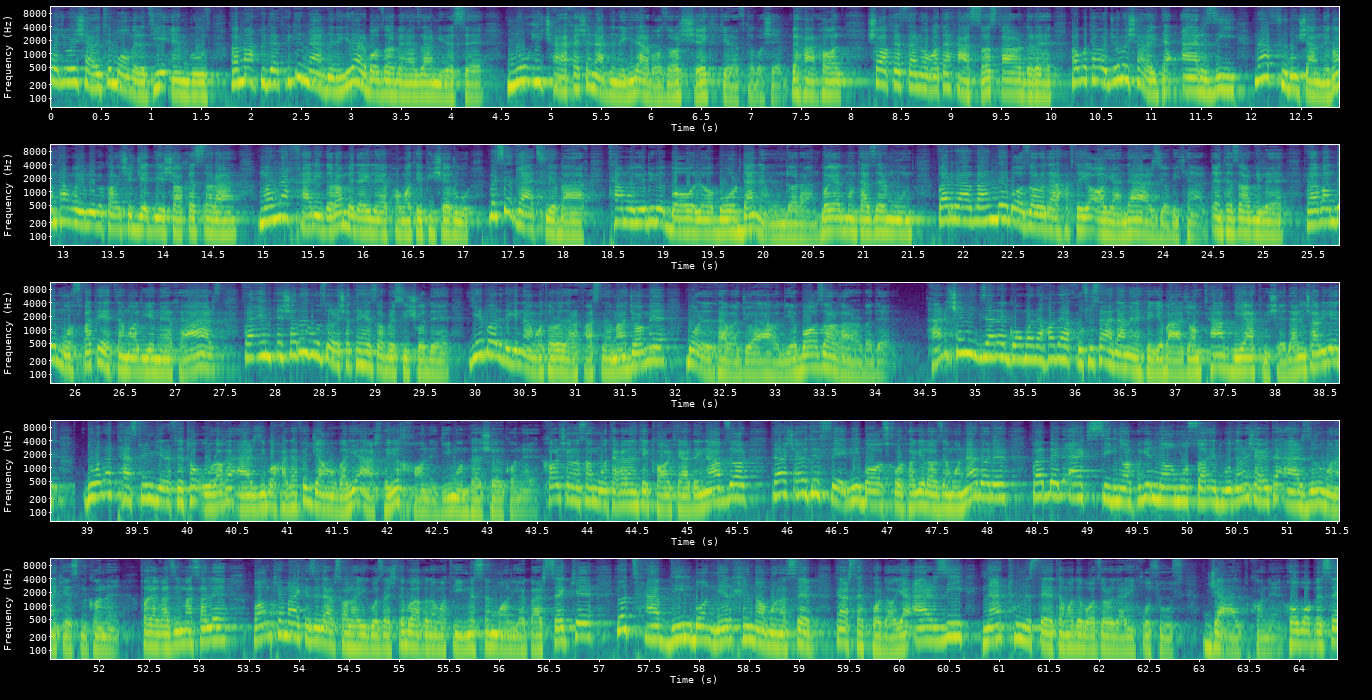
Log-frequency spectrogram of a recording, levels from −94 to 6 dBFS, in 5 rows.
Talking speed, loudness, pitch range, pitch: 175 wpm, -10 LUFS, 115-185 Hz, 135 Hz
